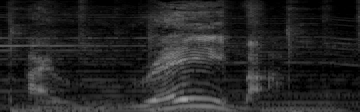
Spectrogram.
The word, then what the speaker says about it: Piraiba: It's Piraiba, because R-A-I would be like railroad.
